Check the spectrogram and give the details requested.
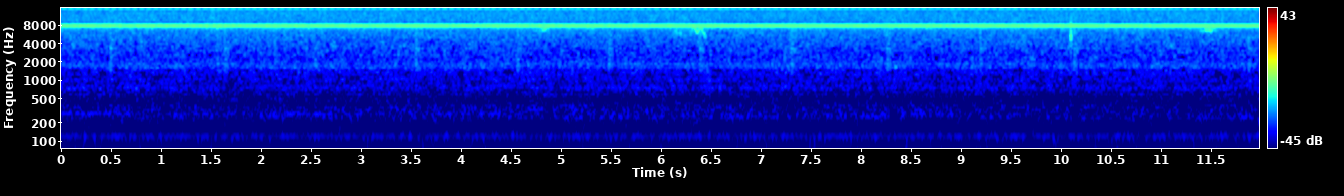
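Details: A steady low hum like an idling engine or appliance drone, with a faint high whine and no animal calls.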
